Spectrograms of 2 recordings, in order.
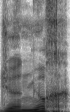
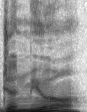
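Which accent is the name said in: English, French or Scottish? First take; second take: Scottish; English. First: The name is said with a Scottish rolled R. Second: The name is said with an English pronunciation. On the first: "en écossais ... avec ce roulement de R d'Écosse" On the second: "en anglais, ça fait John Muir"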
